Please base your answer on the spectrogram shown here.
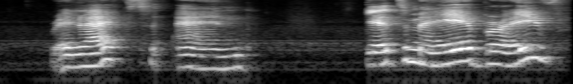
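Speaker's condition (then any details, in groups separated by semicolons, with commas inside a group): Friedreich's ataxia; ankle foot orthotics, standing hoist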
